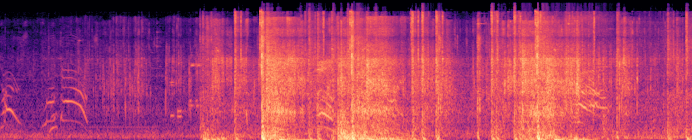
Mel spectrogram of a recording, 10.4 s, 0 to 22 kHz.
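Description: Gunfire in the Fallout 4 video game crackles in dense bursts of shots and booms, loud and fairly near, starting after a quieter opening, mixed with shouting voices and game sounds throughout.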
